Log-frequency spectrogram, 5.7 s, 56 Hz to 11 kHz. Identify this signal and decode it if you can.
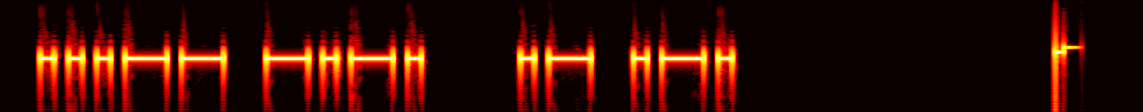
Morse code, heard as a keyed tone, about 17 wpm, 700 Hz. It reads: 3C AR
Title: Field Day Exchanges Encore - 17wpm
